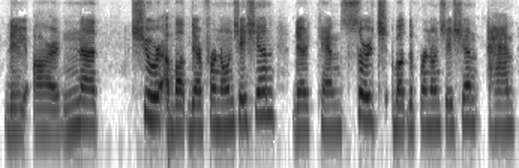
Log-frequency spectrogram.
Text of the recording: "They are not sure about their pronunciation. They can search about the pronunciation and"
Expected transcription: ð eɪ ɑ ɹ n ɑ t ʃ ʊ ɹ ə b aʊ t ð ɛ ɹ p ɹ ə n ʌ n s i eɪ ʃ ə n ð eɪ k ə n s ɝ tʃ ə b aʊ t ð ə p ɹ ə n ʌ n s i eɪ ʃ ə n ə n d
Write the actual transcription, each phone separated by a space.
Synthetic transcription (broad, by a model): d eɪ ɑ ɹ n ɑ t ʃ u ɹ ə b aʊ t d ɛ ɹ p ɹ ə n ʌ n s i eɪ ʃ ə n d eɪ k ə n s ɝ tʃ ə b aʊ t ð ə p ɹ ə n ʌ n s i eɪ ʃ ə n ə n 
